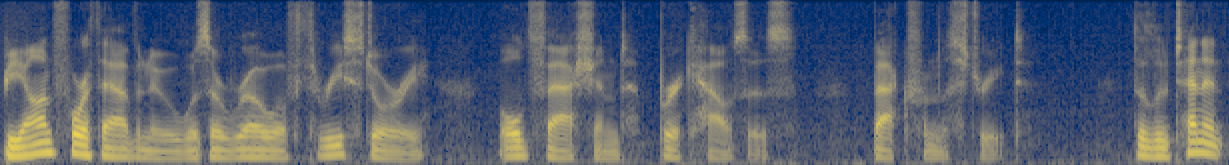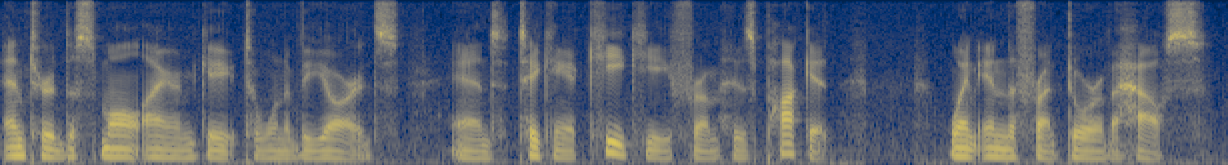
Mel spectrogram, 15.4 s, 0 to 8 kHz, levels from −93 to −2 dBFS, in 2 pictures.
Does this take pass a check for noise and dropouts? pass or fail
pass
